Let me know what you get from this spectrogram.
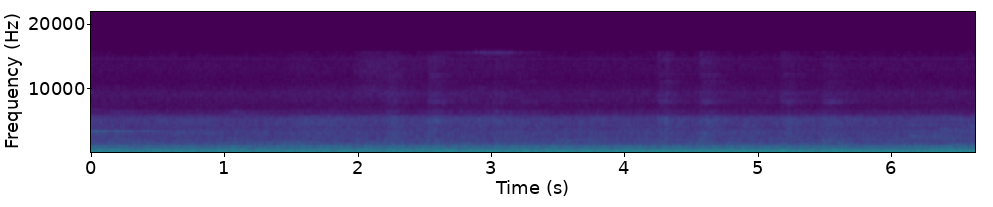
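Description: Steady hum of an N700A Shinkansen train set standing at a platform, its on-board equipment running with a constant low tone that dips briefly about two seconds in.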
